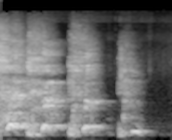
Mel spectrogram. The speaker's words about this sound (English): I'm coughing real hard. I had to do this earlier. Step away from everyone.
